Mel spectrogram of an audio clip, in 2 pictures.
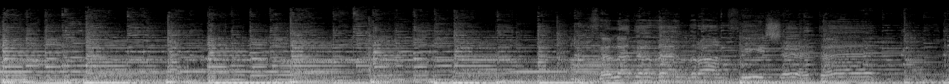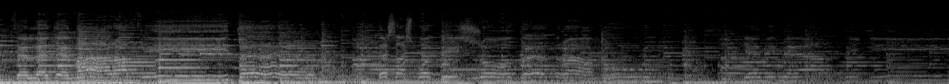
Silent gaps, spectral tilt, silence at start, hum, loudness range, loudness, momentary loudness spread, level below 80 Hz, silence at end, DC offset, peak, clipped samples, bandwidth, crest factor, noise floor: none; -6.5 dB/octave; 0 s; none; 17 LU; -22 LUFS; 18 LU; -24 dBFS; 0 s; under 0.1%; -4 dBFS; under 0.1%; 13.5 kHz; 18 dB; -44 dBFS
